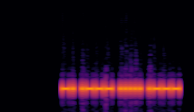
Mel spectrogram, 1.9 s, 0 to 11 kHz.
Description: Morse code, heard as a keyed tone, about 52 wpm, 700 Hz. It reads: NJ5J
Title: USA Call Signs - 4 Characters - Repeated 3x - 50wpm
